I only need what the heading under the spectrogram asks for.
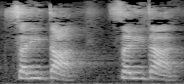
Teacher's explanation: जब भी हम स शब्द बोलते हैं, सरिता, सरिता, तो हमारी जीभ कहाँ लगती है, दांतों के आगे लगती है, ठीक है, दांतों में लगती है। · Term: दंत्य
